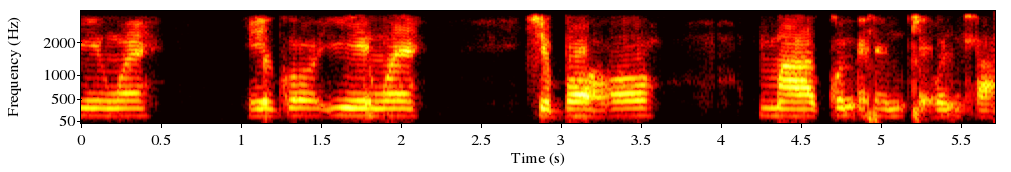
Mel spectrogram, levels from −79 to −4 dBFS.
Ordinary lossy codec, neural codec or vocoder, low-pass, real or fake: none; none; 3.6 kHz; real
